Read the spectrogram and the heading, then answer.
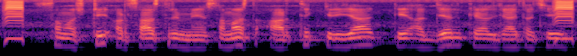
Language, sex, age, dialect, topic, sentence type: Maithili, male, 31-35, Southern/Standard, banking, statement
